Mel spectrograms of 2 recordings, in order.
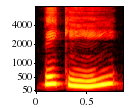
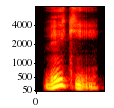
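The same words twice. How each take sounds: First: Mother's voice, pitched up, rising on the name; mother calling Vicky. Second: Lightly voiced attendant saying the name; attendant repeating the name. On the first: Acted. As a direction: gently nudge her daughter by name. Mother prompts shy daughter. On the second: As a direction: savour the girl's name slowly.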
